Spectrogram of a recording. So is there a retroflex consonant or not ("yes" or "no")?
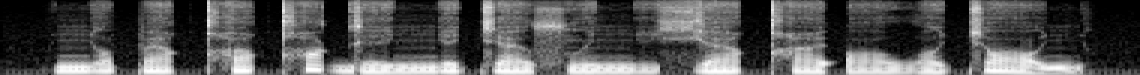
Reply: no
